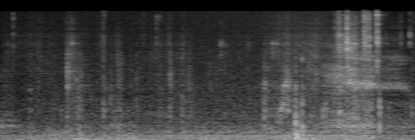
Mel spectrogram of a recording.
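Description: Quiet handling sounds from a boxed deck of oracle cards being picked up: a few soft taps, then a brief rustle near the end.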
